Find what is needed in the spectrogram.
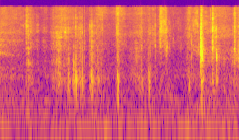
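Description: Faint rustling of paper pages being handled in a thick handmade junk journal, with a few soft clicks and taps.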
